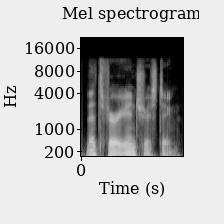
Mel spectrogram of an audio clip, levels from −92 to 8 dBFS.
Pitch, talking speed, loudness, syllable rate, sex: 90 Hz, 175 wpm, -16 LUFS, 7.7 syllables/s, male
